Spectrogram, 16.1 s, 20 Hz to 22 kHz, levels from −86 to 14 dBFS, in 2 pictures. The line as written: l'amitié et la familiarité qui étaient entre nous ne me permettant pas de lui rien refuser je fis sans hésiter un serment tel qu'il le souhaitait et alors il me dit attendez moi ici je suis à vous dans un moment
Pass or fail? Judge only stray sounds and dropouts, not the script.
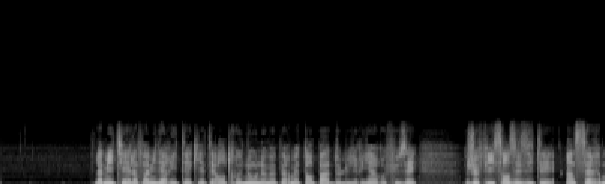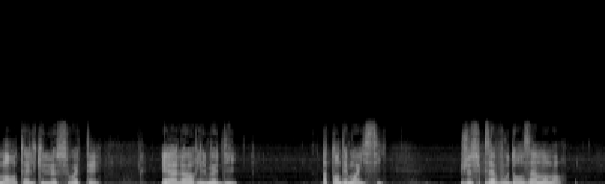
fail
